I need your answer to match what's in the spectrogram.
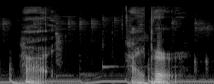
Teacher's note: The prefix hyper as in hyperlink or the adjective hyper puts an emphasis on the first syllable.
